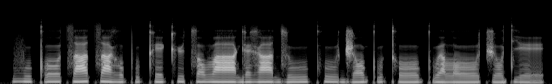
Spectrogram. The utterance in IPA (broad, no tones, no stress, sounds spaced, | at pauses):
v u kʼ oː t͡s a t͡s a ɣ o pʼ u kʰ e kʰ y t͡s ɔ β aː ɡ ɛ ɣ aː d͡z uː kʰ uː d͡ʒ ɔ kʷʼ ɛ kʰ oː kʷʼ ɛ lˠ oː t͡ʃ o tʲ eː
